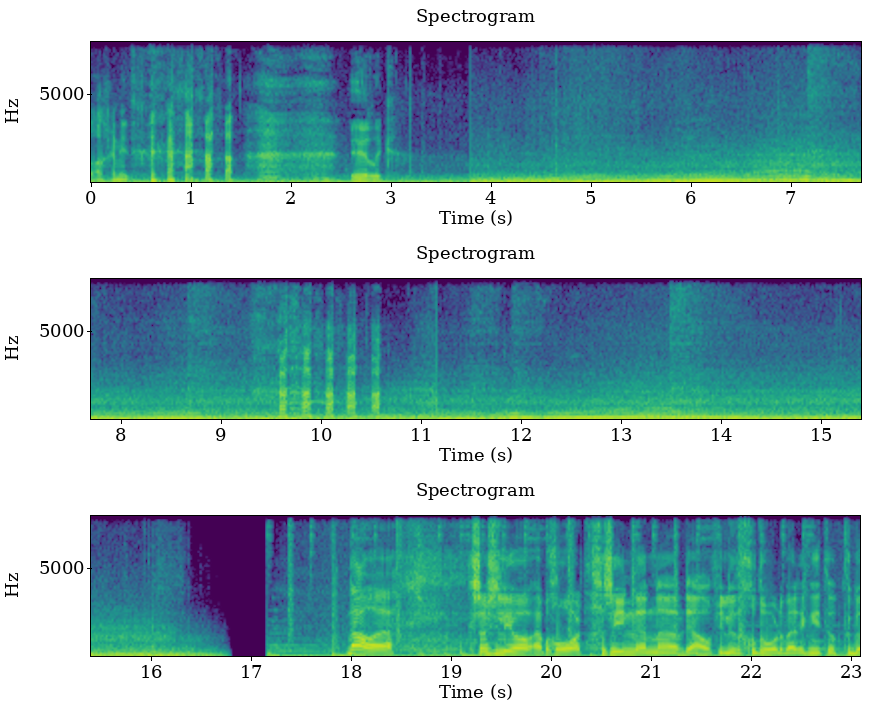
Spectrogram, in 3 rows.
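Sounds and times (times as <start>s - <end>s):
car engine accelerating: 3.1s - 16.8s.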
